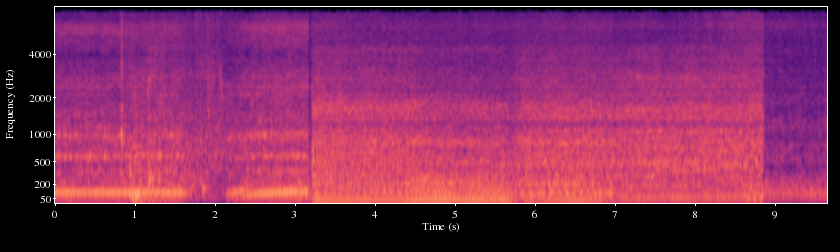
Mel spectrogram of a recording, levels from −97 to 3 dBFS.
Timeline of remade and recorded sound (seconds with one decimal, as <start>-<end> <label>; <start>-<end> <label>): 0.0-3.9 remade; 3.9-4.5 recorded; 4.5-9.7 remade

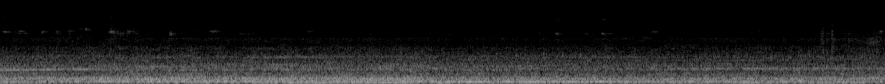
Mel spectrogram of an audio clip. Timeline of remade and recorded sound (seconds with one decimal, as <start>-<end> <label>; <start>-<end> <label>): 0.0-0.5 recorded; 0.5-3.2 remade; 3.2-4.2 recorded; 4.2-4.7 remade; 4.7-6.2 recorded; 6.2-7.0 remade; 7.0-7.6 recorded; 7.6-8.9 remade

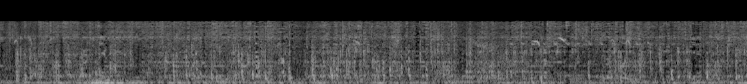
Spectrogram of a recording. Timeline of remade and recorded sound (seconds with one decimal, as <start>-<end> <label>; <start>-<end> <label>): 0.0-0.4 recorded; 0.4-1.9 remade; 1.9-4.4 recorded; 4.4-5.1 remade; 5.1-7.5 recorded

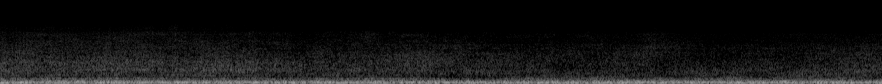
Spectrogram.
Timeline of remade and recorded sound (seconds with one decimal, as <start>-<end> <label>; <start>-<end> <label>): 0.0-1.7 remade; 1.7-5.6 recorded; 5.6-8.8 remade

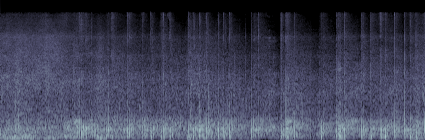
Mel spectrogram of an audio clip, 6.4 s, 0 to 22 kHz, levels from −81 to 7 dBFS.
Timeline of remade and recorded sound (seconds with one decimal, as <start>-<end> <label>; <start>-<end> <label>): 0.0-2.2 remade; 2.2-3.8 recorded; 3.8-6.4 remade

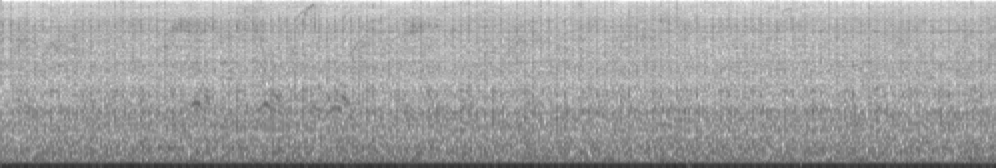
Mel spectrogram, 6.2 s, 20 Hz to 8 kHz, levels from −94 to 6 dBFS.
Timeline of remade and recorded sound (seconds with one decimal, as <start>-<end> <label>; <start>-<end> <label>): 0.0-1.6 remade; 1.6-2.3 recorded; 2.3-4.3 remade; 4.3-5.0 recorded; 5.0-6.2 remade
